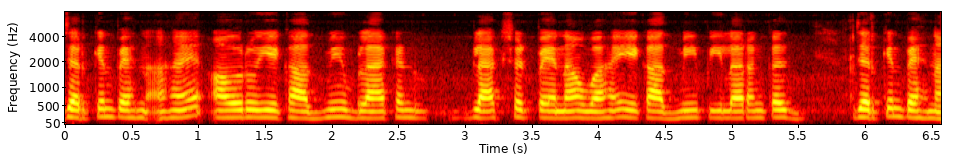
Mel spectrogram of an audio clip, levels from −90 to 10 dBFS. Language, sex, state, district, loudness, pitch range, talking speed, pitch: Hindi, female, Chandigarh, Chandigarh, -18 LUFS, 180-195 Hz, 190 wpm, 190 Hz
